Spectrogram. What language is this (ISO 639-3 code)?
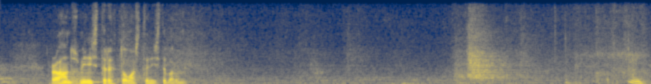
est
